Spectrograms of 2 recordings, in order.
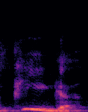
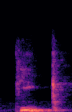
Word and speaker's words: pig: Okay, firstly, let me pronounce it properly for you, okay? It's pig. Okay? Pig. Most students are going to pronounce this peak. So firstly, you got to work on the I, And then you've got to work on the G, which is another lonely,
